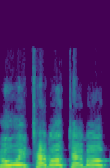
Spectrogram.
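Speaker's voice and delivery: high, loud, frantic imitation of MJF; mock heel champ. Imitating MJF cutting off Brody's music, high and loud. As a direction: squeal it like a bratty champ. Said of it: "M J F's like".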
